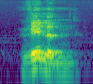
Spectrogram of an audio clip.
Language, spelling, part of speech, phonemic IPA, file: Dutch, willen, verb, /ˈʋɪl.ə(n)/, Nl-willen.ogg
- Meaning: 1. to want, desire 2. to want to, will, be willing to 3. to want to go somewhere (cf. English want in) 4. to wish, would like, would (as in dated English I would that)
